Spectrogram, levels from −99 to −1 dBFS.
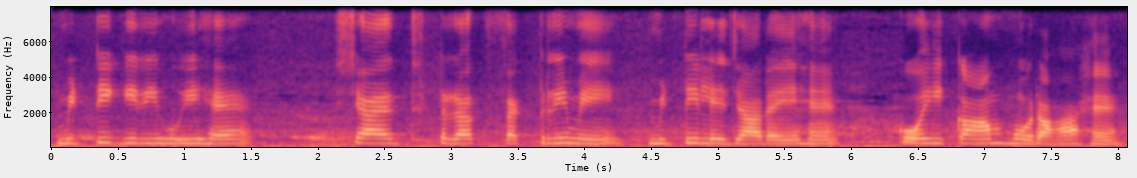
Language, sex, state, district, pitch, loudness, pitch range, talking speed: Hindi, female, Haryana, Charkhi Dadri, 250 Hz, -17 LUFS, 235-265 Hz, 135 wpm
